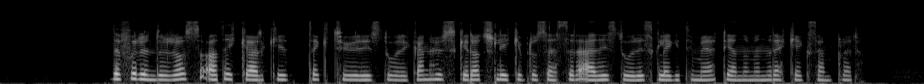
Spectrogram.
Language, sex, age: Norwegian, female, 20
